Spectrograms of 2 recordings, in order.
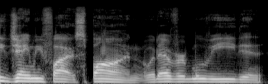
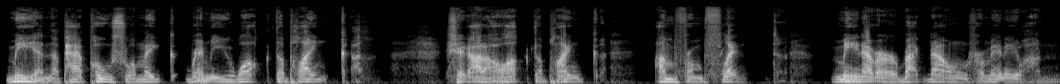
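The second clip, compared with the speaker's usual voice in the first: low, quiet pirate drawl; 4 semitones lower, 5 dB quieter than usual. Retold or imitated. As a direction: talk like a hammy pirate. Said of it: "She talk like a pirate".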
